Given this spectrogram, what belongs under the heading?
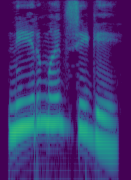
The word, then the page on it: ನೀರುಮಜ್ಜಿಗೆ: nīru majjige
